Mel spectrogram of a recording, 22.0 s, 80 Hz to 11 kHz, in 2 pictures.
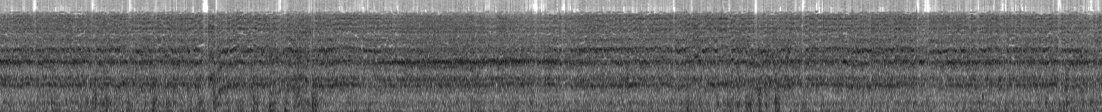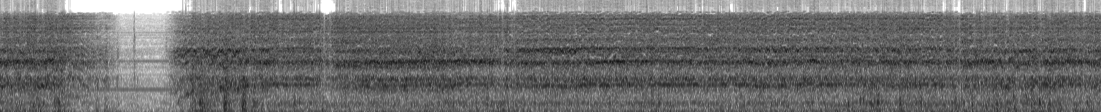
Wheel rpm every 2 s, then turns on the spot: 230, 220, 220, 230, 220, 210, 100, 220, 220, 230, 220.
none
